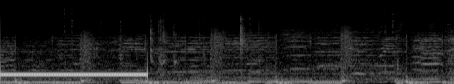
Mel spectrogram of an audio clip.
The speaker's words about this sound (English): At the end of the beep, please leave your no.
